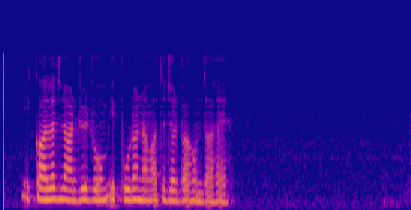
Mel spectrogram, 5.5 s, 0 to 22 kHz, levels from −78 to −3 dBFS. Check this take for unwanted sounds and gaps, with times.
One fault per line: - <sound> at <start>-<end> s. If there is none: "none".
none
